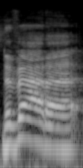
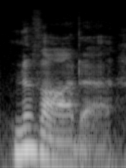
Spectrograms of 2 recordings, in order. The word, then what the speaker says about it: Nevada: that weird yes Cal they butcher it all of the time everywhere it's Nevada not Nevada we have a whole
